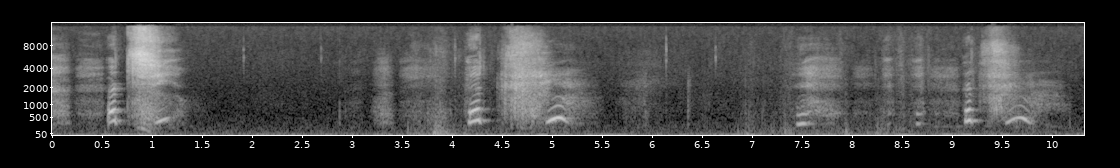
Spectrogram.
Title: Sneezes for very bad cold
